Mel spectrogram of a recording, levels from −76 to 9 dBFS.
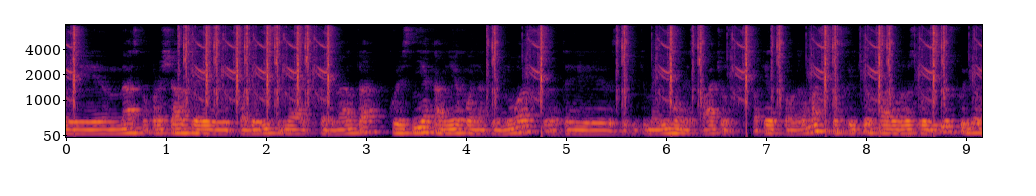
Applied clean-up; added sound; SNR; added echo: none; Camera; 6 dB; reverberation time 0.6 s.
